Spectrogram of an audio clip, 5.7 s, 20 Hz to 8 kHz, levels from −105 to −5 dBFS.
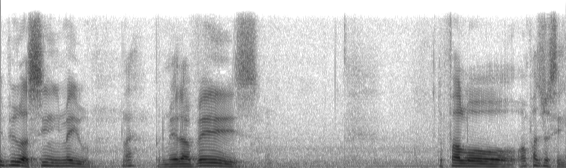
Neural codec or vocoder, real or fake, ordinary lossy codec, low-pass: none; real; none; 7.2 kHz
